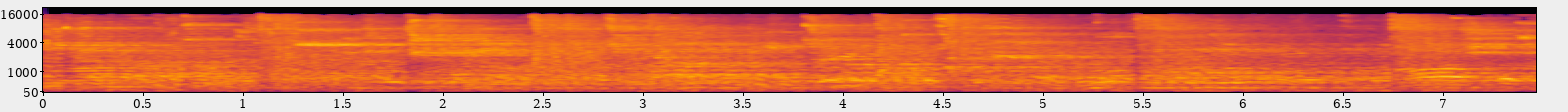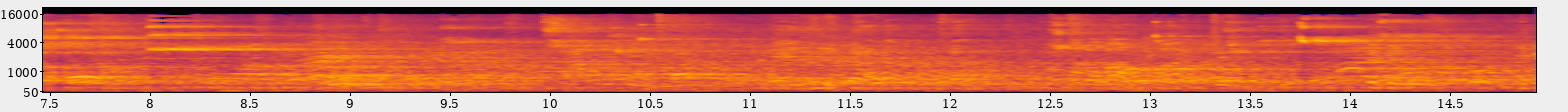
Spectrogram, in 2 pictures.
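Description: Badminton rackets striking the shuttlecock in a rally, sharp hits at irregular intervals echoing in a large hall, with voices talking throughout.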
